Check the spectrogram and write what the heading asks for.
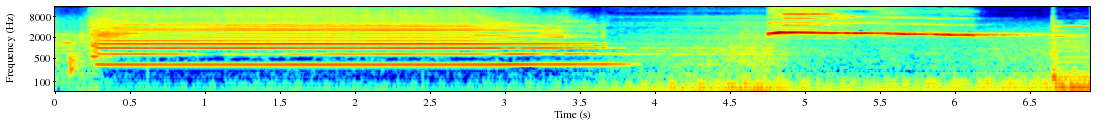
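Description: Diesel locomotive horn sounding one long steady note for about three and a half seconds, followed a second later by a high whistle that falls slightly in pitch for about a second and a half. Music starts right at the end.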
